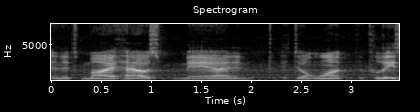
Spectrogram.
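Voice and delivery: very slow, unhurried, drawn-out speech. Imitating how the guys would just be talking: very slow speech. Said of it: "a lot of the guys would talk like really slow ... they would just be talking like this".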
